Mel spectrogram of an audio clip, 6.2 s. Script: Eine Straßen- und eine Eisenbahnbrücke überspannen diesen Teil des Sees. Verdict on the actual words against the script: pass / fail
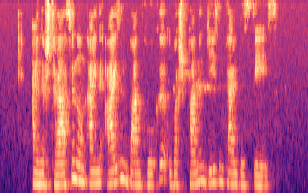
pass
